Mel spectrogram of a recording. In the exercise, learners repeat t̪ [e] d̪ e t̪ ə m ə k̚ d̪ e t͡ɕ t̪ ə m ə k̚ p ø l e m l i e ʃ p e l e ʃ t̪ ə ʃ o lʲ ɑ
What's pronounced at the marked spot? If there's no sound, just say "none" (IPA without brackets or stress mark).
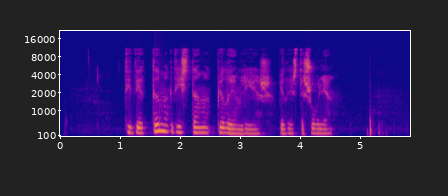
i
